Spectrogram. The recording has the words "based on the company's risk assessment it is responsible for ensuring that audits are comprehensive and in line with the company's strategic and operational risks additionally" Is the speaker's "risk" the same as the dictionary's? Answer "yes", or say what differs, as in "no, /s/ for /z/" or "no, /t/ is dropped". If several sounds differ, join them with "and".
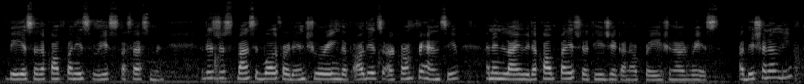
no, /k/ is dropped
